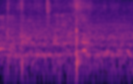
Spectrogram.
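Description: A football being juggled with the feet: a few dull thuds of foot on ball, the loudest about a second in.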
